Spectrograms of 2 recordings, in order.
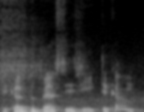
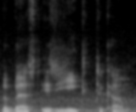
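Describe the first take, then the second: First: Slow, rising finish on "yeet to come"; yeet pun again. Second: Slow, leaning on yeet in "The best is yeet to come"; pun on yeet. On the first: Co-host repeating his title pun, drawn out. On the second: Co-host pitching an episode title pun, slow and proud. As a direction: savour the word yeet like a punchline. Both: Shown as a demonstration. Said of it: "submission for the podcast episode title".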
